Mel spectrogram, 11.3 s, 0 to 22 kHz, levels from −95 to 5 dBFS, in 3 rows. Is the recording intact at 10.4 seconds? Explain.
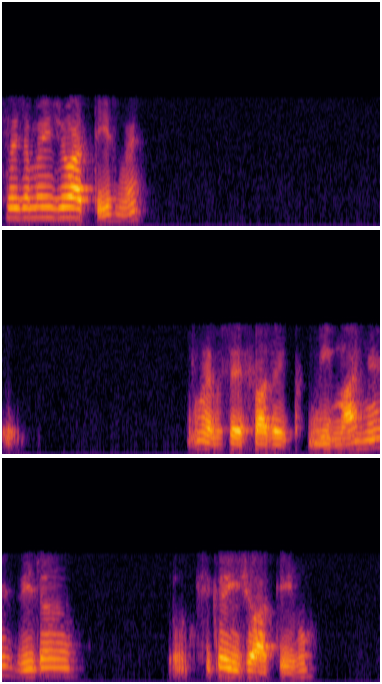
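No. From 10.44 to 10.51 s there are AMR bit errors: a weak radio link flipped some of the less protected bits in the mobile codec's frames, around one bit in twenty. The checks on the critical bits still passed, so the decoder played the data as received, with excitation pulses in the wrong positions and the finer pitch, gain and spectral values off. For those 70 ms, where two frames were hit, the speech keeps its rough pitch and level but turns hoarse, scratchy and gargly.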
